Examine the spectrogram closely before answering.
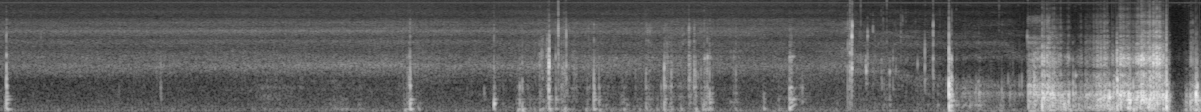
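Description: Steady distant rush of a waterfall, overlaid from a few seconds in by scattered clicks and knocks of a handheld action camera being moved. Near the end comes a loud rough rushing noise lasting a little over a second, close on the microphone, which then cuts off.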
